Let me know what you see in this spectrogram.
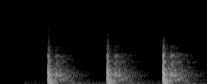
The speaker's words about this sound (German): Hatte es da eben geklopft? Pieper machte den Staubsauger aus. Ist da einer an der Tür? Fragte er sich, und in diesem Moment machte es schon wieder tock, tock, tock, und Pieper hörte eine Stimme rufen.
